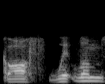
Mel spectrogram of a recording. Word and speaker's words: Gough Whitlam: The man's name is Gough Whitlam, so it's spelled Gough, and then Whitlam, Whitlam.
